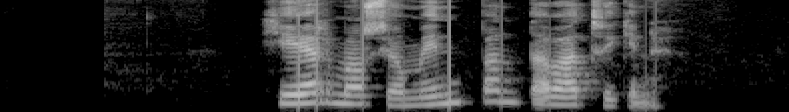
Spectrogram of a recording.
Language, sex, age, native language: Icelandic, female, 40-49, Icelandic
